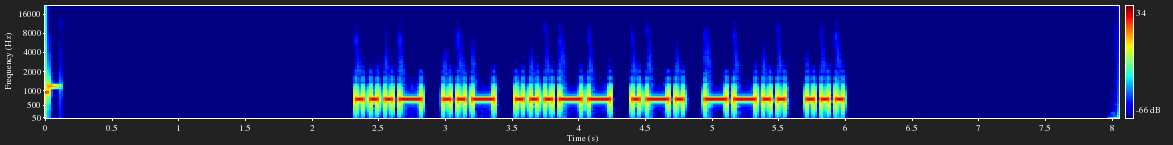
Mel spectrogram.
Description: Morse code, heard as a keyed tone, about 22 wpm, 700 Hz. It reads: VU3RZS
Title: DXCC-100 Call Signs - 6 Characters - 22wpm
